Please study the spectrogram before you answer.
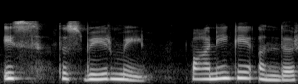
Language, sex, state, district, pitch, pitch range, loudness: Hindi, female, Himachal Pradesh, Shimla, 250 Hz, 230-275 Hz, -17 LUFS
